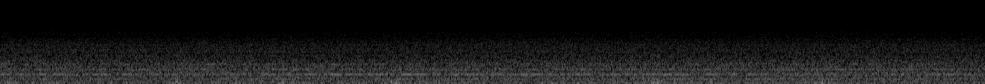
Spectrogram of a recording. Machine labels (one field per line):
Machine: fan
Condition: normal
